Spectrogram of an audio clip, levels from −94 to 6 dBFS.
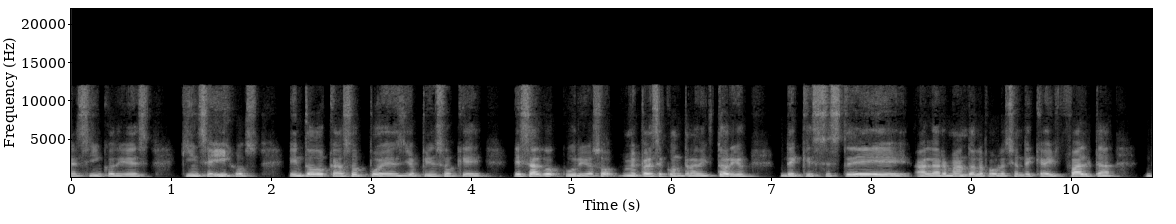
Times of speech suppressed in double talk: none

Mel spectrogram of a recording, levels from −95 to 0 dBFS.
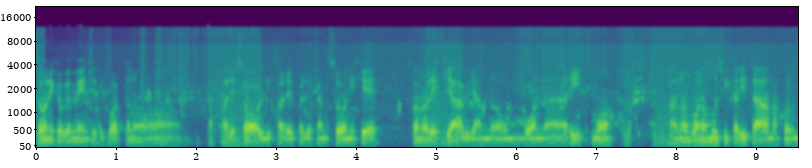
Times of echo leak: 7.44-7.57

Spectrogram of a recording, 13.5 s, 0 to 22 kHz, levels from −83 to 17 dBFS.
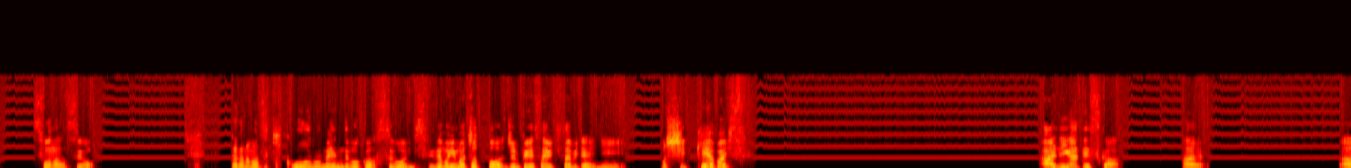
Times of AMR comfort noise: none

